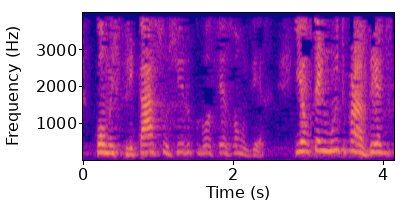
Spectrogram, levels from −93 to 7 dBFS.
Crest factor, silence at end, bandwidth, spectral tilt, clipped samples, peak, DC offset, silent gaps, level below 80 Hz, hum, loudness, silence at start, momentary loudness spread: 18 dB; 0 s; 4 kHz; -9.5 dB/octave; under 0.1%; -6 dBFS; under 0.1%; none; -70 dBFS; none; -23 LUFS; 0.2 s; 17 LU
